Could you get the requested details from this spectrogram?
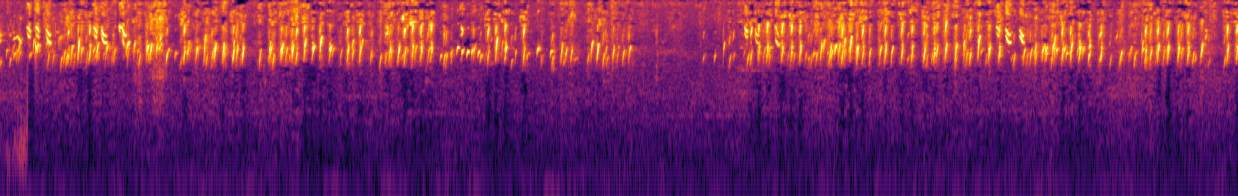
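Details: Long strong song of a European goldfinch to encourage birds to sing and break the silence: extended rapid twittering and trills, a short gap near six seconds, then continuous chattering again.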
